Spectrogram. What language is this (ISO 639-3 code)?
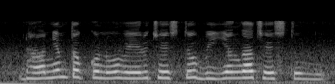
tel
